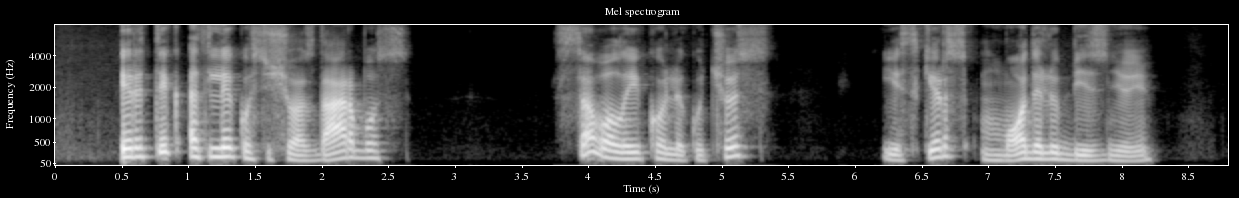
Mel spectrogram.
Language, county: Lithuanian, Klaipėda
